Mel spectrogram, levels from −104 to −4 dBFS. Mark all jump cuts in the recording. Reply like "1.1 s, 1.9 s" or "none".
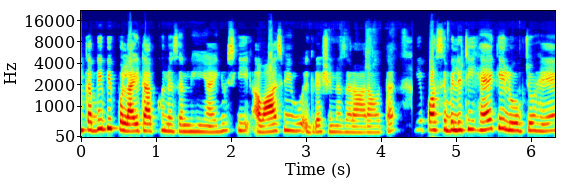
4.6 s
